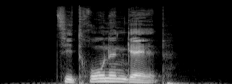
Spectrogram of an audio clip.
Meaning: lemon-yellow
- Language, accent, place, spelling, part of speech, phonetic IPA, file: German, Germany, Berlin, zitronengelb, adjective, [t͡siˈtʁoːnənˌɡɛlp], De-zitronengelb.ogg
